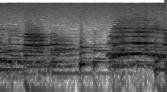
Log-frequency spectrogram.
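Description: Music by a Guinean instrumental ensemble: voices singing over pitched instruments, with held notes and gliding vocal lines.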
